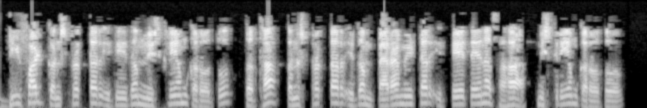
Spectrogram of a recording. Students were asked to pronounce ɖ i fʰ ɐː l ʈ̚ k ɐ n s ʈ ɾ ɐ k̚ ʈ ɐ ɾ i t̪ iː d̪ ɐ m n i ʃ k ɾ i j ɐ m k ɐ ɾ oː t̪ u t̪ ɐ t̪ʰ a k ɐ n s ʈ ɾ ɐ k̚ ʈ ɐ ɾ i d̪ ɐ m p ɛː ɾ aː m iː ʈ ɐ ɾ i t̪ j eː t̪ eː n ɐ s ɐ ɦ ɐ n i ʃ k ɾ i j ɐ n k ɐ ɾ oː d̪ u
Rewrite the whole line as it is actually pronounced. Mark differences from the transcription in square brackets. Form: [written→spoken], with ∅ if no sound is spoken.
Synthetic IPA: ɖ i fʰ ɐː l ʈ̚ k ɐ n s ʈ ɾ ɐ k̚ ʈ ɐ ɾ i t̪ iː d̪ ɐ m n i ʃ k ɾ i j ɐ m k ɐ ɾ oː t̪ u t̪ ɐ t̪ʰ a k ɐ n s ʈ ɾ ɐ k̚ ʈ ɐ ɾ i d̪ ɐ m p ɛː ɾ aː m iː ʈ ɐ ɾ i t̪ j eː t̪ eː n ɐ s ɐ ɦ ɐ n i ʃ k ɾ i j ɐ [n→m] k ɐ ɾ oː [d̪→t̪] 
